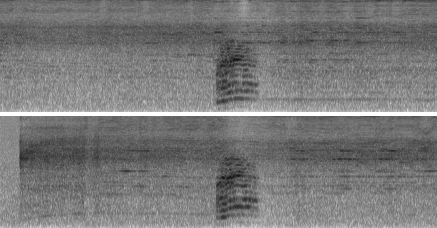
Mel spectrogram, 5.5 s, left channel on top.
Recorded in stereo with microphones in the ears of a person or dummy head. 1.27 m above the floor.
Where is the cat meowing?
10° right (ahead or behind), 1.8 m.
